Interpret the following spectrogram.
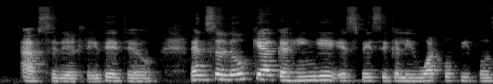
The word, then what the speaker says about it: Log Kya Kahenge: And the term is log kai kahenge. Am I saying it correctly? No, so it's log. It's log. You did try. You tried. That's right. So log kya kahenge, and Thank you.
